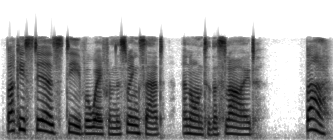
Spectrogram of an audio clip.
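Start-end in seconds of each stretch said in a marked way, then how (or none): 3.8-4.1 put-on high, emphatic baby "Bah!"; emphatic baby shout. A narrator's reading. Baby Steve atop the slide, emphatic high "Bah!". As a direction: blurt it like a toddler making a point. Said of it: "Steve declares emphatically".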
